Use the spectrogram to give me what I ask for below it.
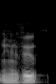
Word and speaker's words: Nunavut: I pronounce it Nunavut.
